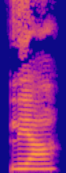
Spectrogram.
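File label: "lia", Mandarin Chinese, first tone; pinyin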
